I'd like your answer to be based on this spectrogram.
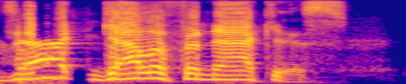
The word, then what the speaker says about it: Galifianakis: Yeah, there is an L sound in there a little earlier. Galifianakis? – How do you say it? – Now I can't say it because of the way you say it. – Galifianopoulos. Is it Greek? – It's Zach Galifianakis.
